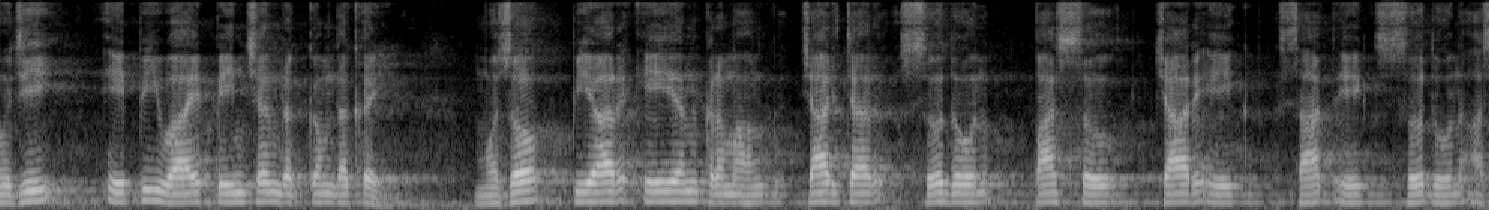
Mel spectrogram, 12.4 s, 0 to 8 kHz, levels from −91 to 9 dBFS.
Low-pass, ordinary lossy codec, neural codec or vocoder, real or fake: none; none; codec, 16 kHz, 8 kbps, FreqCodec, smaller model; fake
